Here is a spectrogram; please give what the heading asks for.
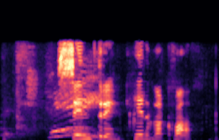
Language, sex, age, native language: Icelandic, female, 8, Icelandic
